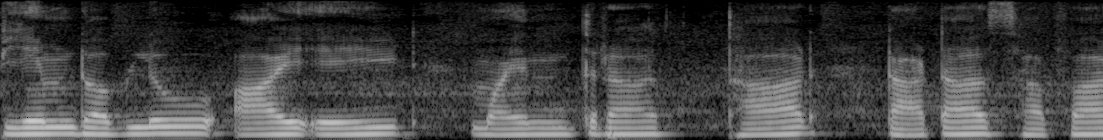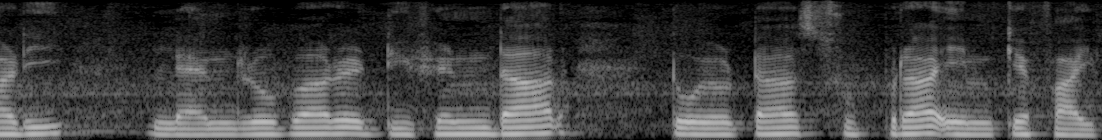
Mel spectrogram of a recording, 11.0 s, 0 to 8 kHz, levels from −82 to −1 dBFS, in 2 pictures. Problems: constant background noise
